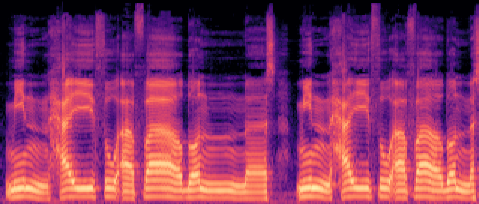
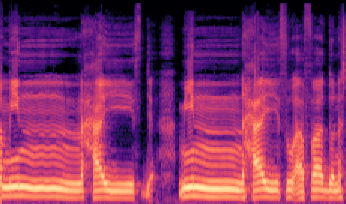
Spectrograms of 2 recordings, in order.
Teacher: dibaca jelas tidak berdengung jadi dibaca pendek saja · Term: izhar halqi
